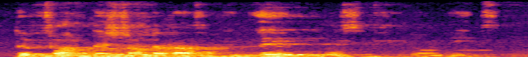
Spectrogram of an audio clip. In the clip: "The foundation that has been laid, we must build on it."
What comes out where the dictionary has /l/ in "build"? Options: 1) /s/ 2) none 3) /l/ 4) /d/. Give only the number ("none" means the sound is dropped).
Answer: 2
